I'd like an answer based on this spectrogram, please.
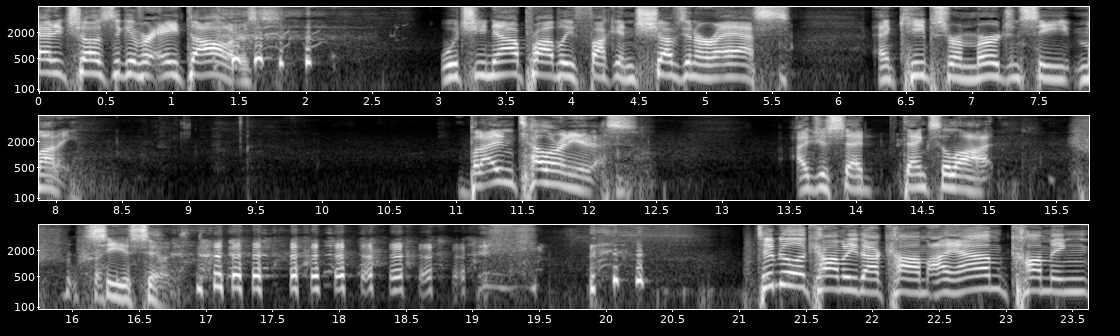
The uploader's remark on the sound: Live from the porch in Los Angeles!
